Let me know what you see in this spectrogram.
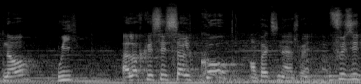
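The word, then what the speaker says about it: Salchow: sal salco salco ou ça s'écrit S a L C H o W du nom de son inventeur salco j'étais persuadé qu'on faait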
